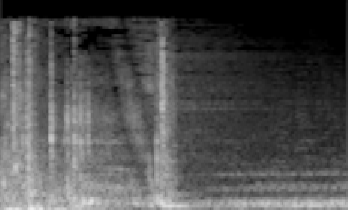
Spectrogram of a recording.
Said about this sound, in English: The door closed.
